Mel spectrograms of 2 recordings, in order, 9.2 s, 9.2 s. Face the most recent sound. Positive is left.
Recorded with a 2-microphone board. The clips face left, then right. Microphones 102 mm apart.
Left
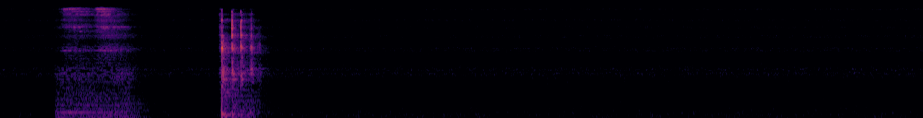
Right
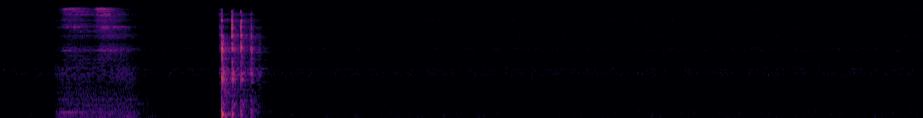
turn(degrees=-50)  # may be behind; listen again after turning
